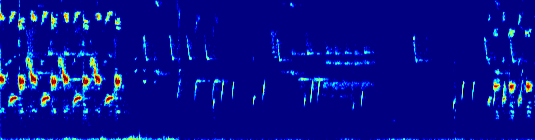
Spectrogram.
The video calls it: Golden songs for goldfinch voices for education and training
